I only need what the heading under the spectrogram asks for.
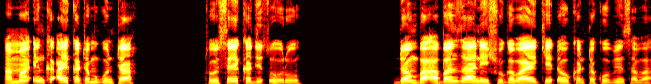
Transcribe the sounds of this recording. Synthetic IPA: ʔa˨mːaː˦ʔɪ˦ŋka˨ʔa˦jkɐ˨ta˨mʊ˨ɡʷʊ˨ntaː˦ | toː˨sa˦jka˨d͡ʒi˦sʼoː˨ɽoː˦ | dɔ˦mbaː˨ʔa˨bɐ˦nzaː˦neː˨ʃuː˨ɡɐ˨baː˦jɐ˦kʲeː˨ɗa˦wkɐ˨ntɐ˦kʷoː˨bɪ˦nsa˨ba̰˦ʔ

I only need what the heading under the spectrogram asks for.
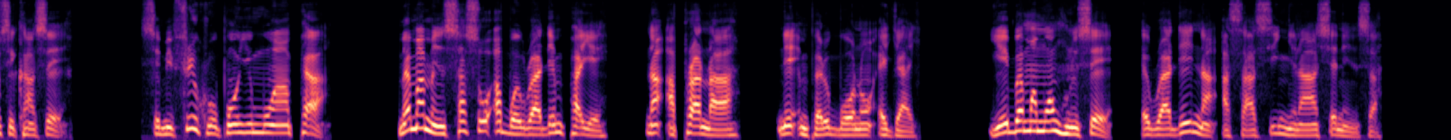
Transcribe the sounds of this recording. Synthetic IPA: o˦si˨kʰã˨sɛ˦ | sɛ˨mɪ̃˨fi˦ɾi˦˨kʰo˨pʰɔ̃˦njĩ˦mũ˦a˦pʰɛ˦a̰˨ | mɛ̃˦mã˦mɪ̃˨n̩˨sa˦sʊ˦ʔa˦bɔ˨æ˨wu˨ɾa˨dɪ̃˦m̩˦pʰa˦jɛ˨ | nã˨ʔa˨pʰɾa˦nãː˨˦ | nɪ̃˦m̩˨pʰæ˨ɾɪ˦bʊ˨˦ɔ˦nʊ̃˦ʔɛ˦d͡ʑa˨ɪ˨ | je˨˦i˦bɛ˦mã˦mʊ̃˦æ˦ɦũ˨nũ˨sɛ˦ | æ˨wu˨ɾa˨dɪ˦nã̰˨ʔa˨saː˨sɪ˦ɲĩ˨nãː˨˦ɕɛ˦nɪ̃˨n̩˨sa̰˦

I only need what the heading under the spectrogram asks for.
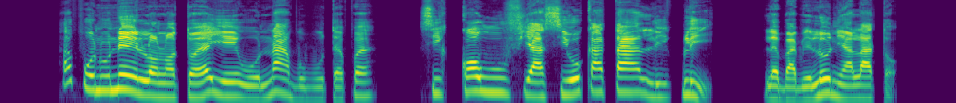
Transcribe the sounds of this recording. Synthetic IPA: ɛ˦ɸo˦nũ˦nɛ̃˦lɔ̃˨l̃ɔ̃˨t̪ɔ˨e˦jɛ˦wo˨nã˦bu˨bu˨t̪ɛ˨ɸɛ˦ | si˨kɔ˦wu˦fi˨a˨si˨wo˦ka˦t̪ã˦li˨k͡plḭ˦ | lɛ˨ba˨bi˨lo˦nĩ˨a˨la˦t̪ɔ̰˨

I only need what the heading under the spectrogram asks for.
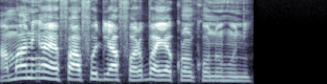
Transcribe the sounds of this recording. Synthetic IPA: a˨mãː˦nɪ̃˦a˦jɛ˨fa˦˨fʊ˦dɪ˦a˨fɔ˨ɾɪ˨˦bʊ˦a˨jɛ˦kʰʊ˨ɾʊ̃˦kʰʊ̃˦nːʊ̃˦ɦʊ̃˦nĩ˦

